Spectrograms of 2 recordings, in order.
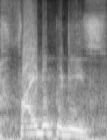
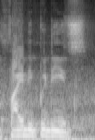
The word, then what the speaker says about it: Pheidippides: The Greeks Saint फाइडिपिडीज, फाइडिपिडीज ये spelling है PHEIDIPPIDES, जिसको कॉपी में आप 3 बार 4 बार नोट डाउन कीजिएगा ताकि स्पेलिंग इसकी याद हो, फाइडिपिडीज।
